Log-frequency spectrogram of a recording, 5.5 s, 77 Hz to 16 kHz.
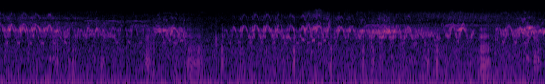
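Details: Black stork family on an Estonian nest camera, 14 June 2017 morning, female arriving with lots of lampreys for the young. Choppy raspy chattering in bursts, with a drop near two seconds before resuming more strongly.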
